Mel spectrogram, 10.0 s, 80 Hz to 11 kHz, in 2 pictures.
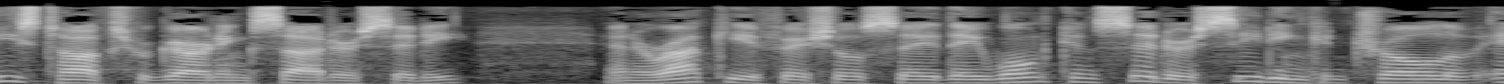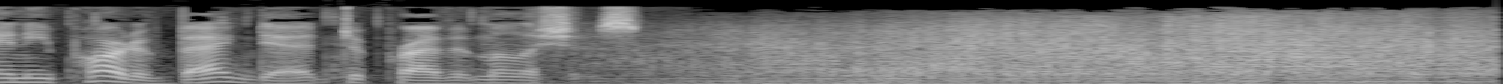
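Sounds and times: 
speech: 0.0s - 7.6s
military helicopters flying overhead: 7.0s - 10.0s.

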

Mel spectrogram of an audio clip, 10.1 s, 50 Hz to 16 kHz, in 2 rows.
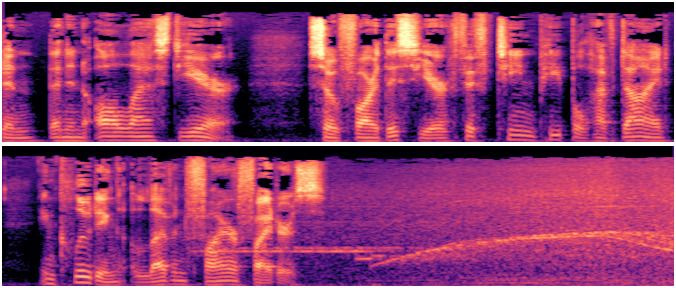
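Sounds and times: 
speech: 0.0s - 7.6s
fire engine siren wailing leaving a downtown fire station in Coimbra: 6.4s - 10.0s.

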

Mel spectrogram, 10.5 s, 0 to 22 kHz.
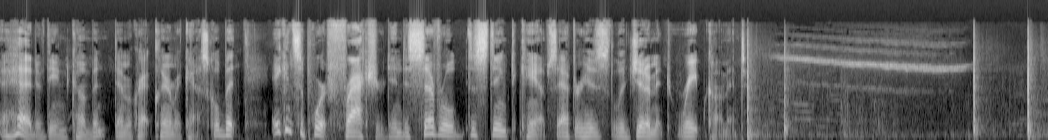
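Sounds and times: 
speech: 0.0s - 7.7s
fireworks bursts: 7.4s - 10.4s
firework whistling shriek: 7.6s - 9.8s.

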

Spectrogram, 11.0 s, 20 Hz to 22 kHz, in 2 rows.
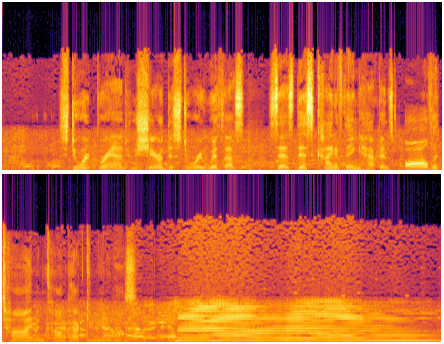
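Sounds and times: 
speech: 0.7s - 9.3s
train horn blaring in one loud sustained steady tone: 6.9s - 10.9s.

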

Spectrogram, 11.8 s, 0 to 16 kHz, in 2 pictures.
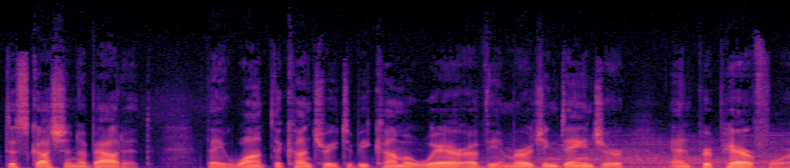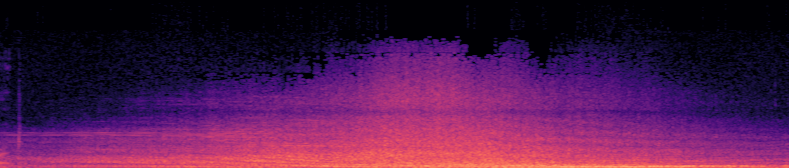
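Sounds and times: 
speech: 0.0s - 6.2s
jetliner engines roaring during takeoff from airport: 3.2s - 11.8s.

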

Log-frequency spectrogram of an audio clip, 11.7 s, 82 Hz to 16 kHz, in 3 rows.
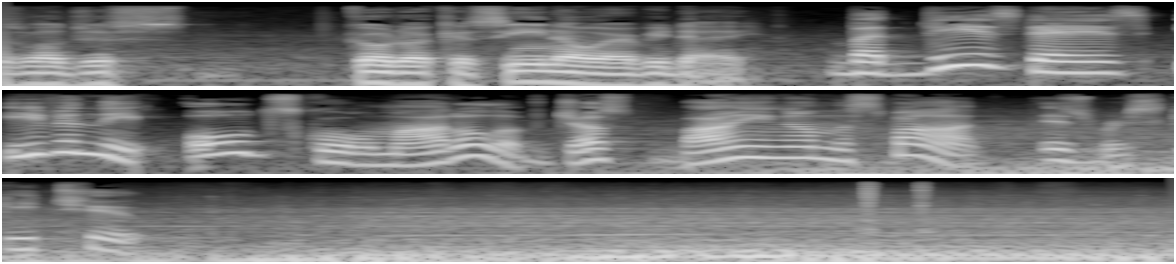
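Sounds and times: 
speech: 0.0s - 8.5s
large oil delivery truck engine idling: 5.8s - 11.7s
sharp clicks or clanks: 10.6s - 11.0s.

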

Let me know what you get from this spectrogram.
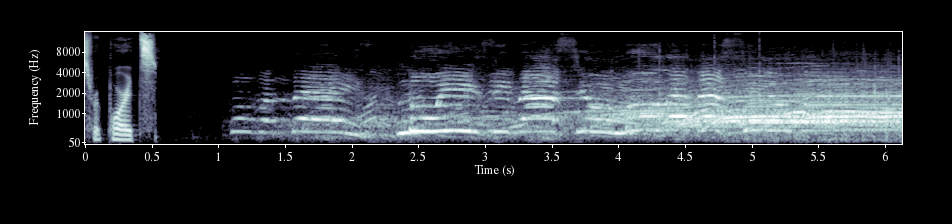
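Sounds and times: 
speech: 0.0s - 0.6s
individual yells: 1.1s - 6.1s
crowd roaring and cheering at a campaign rally: 1.2s - 6.1s.

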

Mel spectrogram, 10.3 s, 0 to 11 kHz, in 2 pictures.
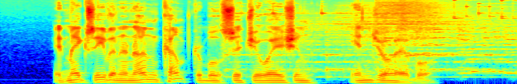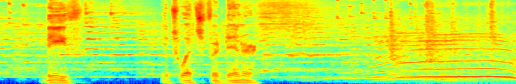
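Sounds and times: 
speech: 0.6s - 4.4s, 5.6s - 6.2s, 6.8s - 8.0s
cow mooing at a livestock auction market on a cold foggy morning: 8.1s - 10.3s.

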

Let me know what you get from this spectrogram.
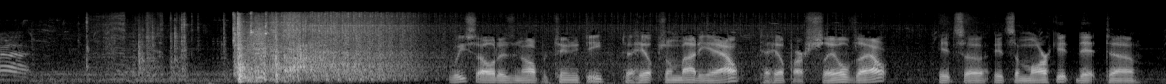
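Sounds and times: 
red farm tractor engine rumbling on a vegetable and livestock farm west of St. Louis: 0.6s - 11.0s
speech: 4.5s - 11.5s.

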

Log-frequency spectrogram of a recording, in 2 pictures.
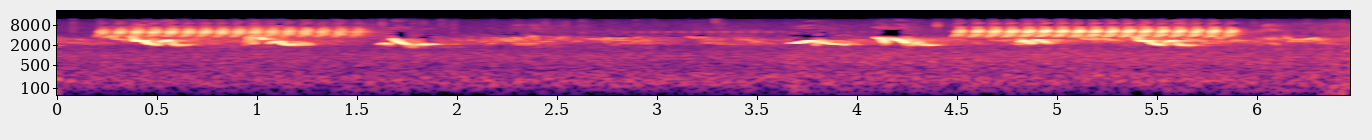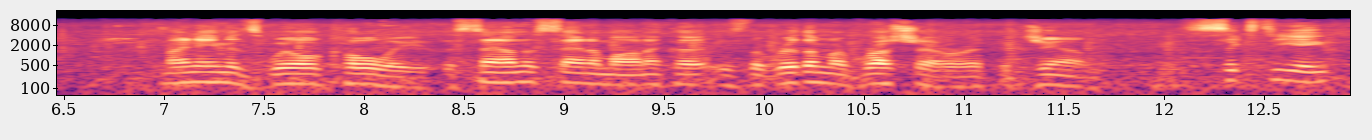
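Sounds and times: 
migrating songbirds chirping on a mountain in Portland, Oregon at daybreak: 0.0s - 12.9s
speech: 7.0s - 12.9s.

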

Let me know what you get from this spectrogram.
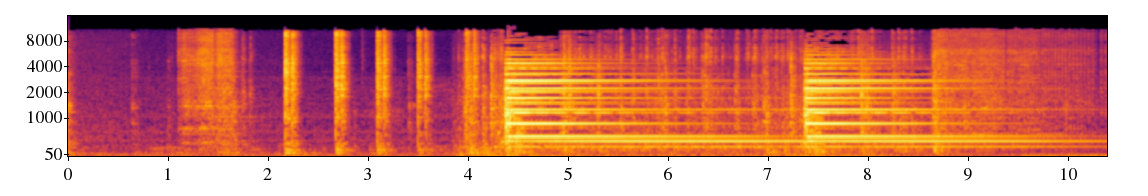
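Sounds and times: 
mechanical clock ticking: 2.2s - 10.3s
resonant clock bell strikes: 4.2s - 10.3s.

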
